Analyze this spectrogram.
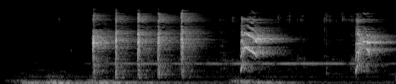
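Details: Ringneck parrot chirping: a string of sharp, clicky, shrill chirps in quick succession, then two longer harsh screechy squawks, with a faint low hum behind.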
